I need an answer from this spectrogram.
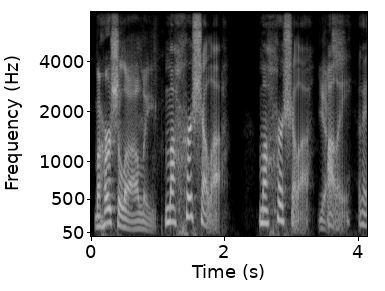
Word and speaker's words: Mahershala: It stars Julia Roberts, Ali Mahashar Ali. How do you say his first name? Mahershala Ali.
